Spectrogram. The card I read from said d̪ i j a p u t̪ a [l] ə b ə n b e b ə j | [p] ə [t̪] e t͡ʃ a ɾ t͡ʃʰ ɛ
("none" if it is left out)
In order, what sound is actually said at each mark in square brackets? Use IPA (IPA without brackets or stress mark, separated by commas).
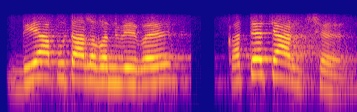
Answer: l, k, t̪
